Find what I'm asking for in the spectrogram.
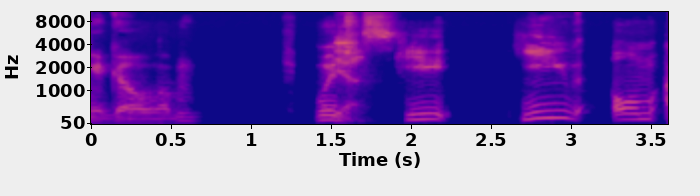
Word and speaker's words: golem: Yeah, the proper the proper Hebraic pronunciation is golem.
